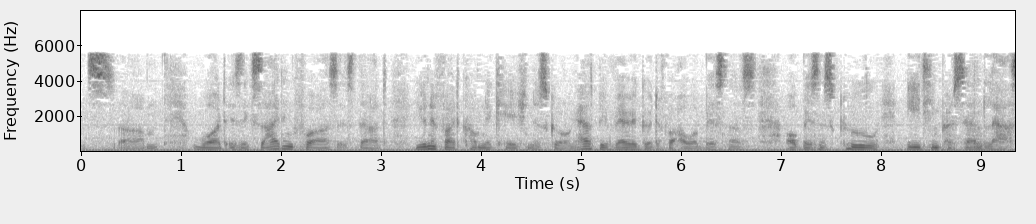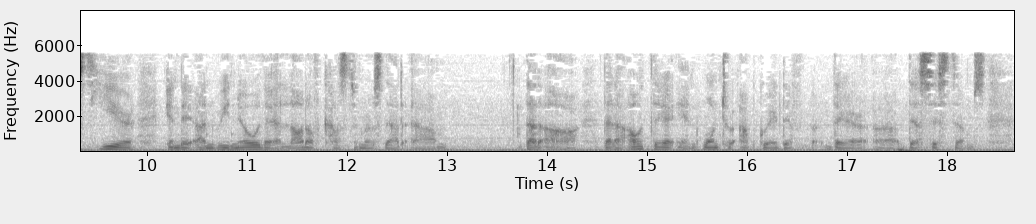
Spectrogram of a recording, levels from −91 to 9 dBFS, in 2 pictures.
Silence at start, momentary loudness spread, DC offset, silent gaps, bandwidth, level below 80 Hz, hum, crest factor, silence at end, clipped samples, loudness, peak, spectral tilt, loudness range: 0 s; 10 LU; under 0.1%; none; 6 kHz; -50 dBFS; none; 18 dB; 0 s; under 0.1%; -39 LUFS; -22 dBFS; -8.5 dB/octave; 4 LU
